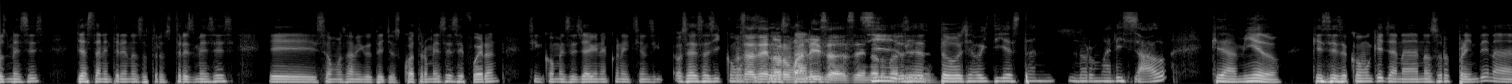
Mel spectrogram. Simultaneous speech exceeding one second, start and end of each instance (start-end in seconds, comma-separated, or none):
7.3-9.3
